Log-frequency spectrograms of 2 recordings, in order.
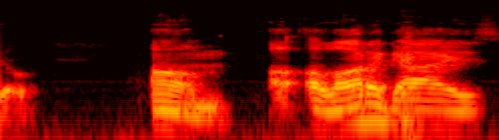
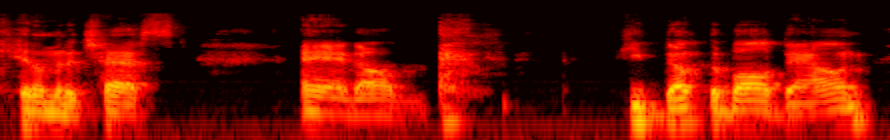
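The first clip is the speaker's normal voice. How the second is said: normal talking voice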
